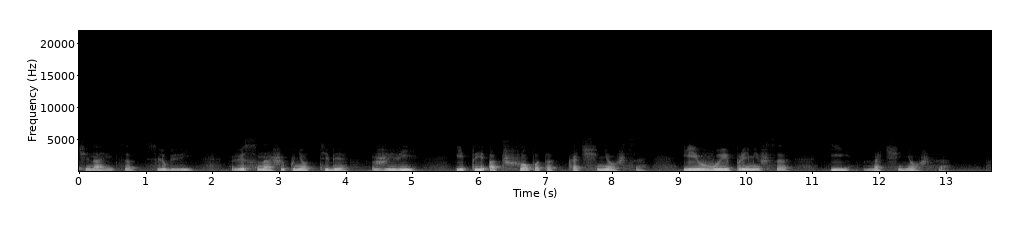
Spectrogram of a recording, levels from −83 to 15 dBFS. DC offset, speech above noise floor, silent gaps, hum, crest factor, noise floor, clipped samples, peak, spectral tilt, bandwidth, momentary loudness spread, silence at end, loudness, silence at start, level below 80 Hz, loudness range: under 0.1%; 33 dB; none; none; 18 dB; -54 dBFS; under 0.1%; -6 dBFS; -13 dB/octave; 3.8 kHz; 17 LU; 0.65 s; -23 LUFS; 0 s; -48 dBFS; 5 LU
